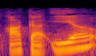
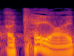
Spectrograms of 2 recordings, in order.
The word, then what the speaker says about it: Achaia: The northern Grecian area was known as Macedonia, and the southern Grecian area was known as Achaia or Achaia, depending on how you like to pronounce that.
